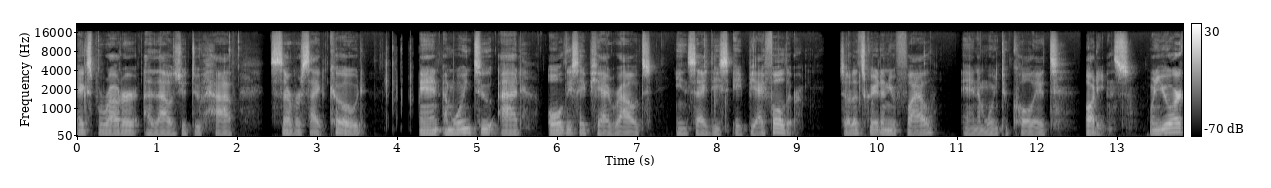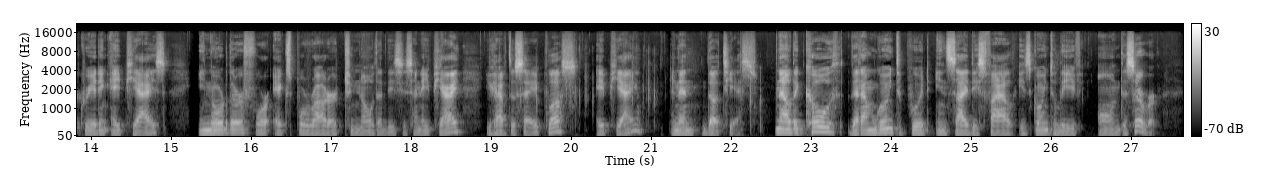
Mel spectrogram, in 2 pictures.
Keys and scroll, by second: 3.5-4.4 typing, 7.7 Return, 9.6 super+n, 12.5 typing, 19.1-23.0 typing.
